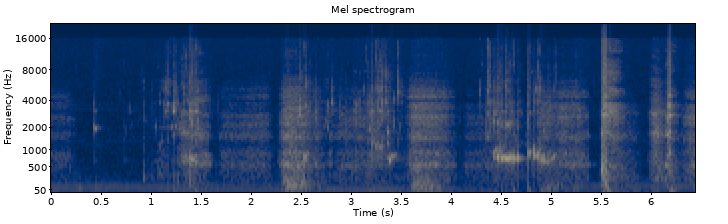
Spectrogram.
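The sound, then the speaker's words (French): Water is poured from a jug into a glass in several loud, splashy bursts, with drips and pauses between them. “Une cruche d'eau et un verre. Elle remplit le verre.”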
